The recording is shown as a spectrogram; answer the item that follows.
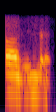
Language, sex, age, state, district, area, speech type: Malayalam, female, 18-30, Kerala, Ernakulam, rural, conversation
